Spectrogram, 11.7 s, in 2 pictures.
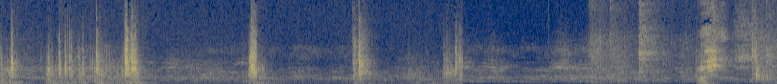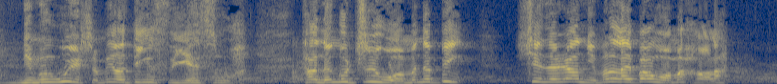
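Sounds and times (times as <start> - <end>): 
sharp thuds and bangs: 0.0 - 3.5
noisy city crowd clamor: 0.0 - 8.0
speech: 5.2 - 5.4, 6.0 - 11.4.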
